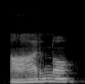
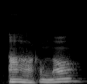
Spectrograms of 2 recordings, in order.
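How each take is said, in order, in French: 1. La R est un son de R norvégien. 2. La R est un son de R français guttural.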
